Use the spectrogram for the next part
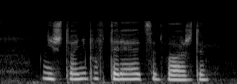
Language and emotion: Russian, neutral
